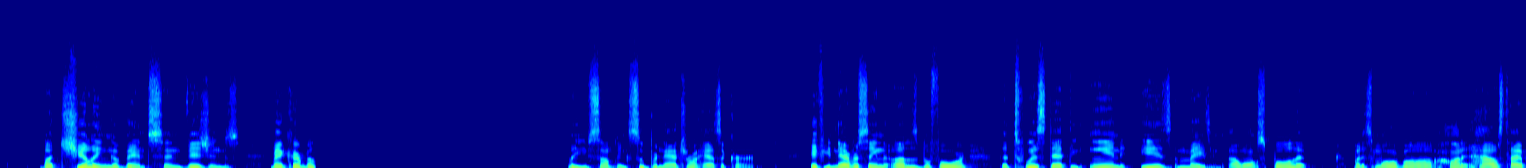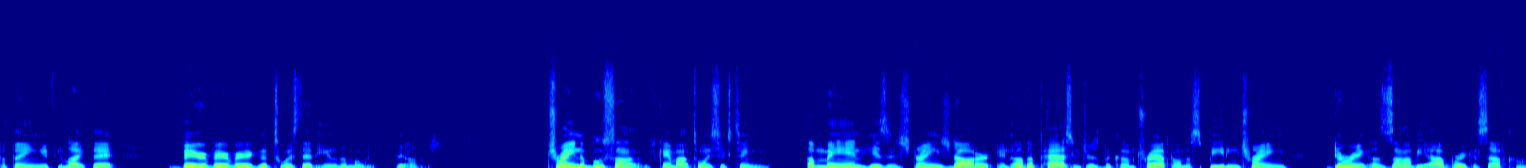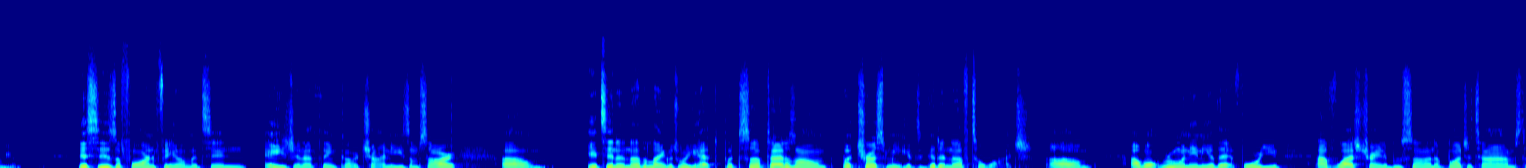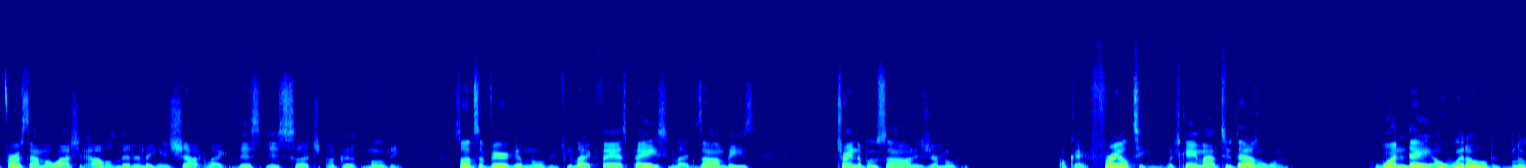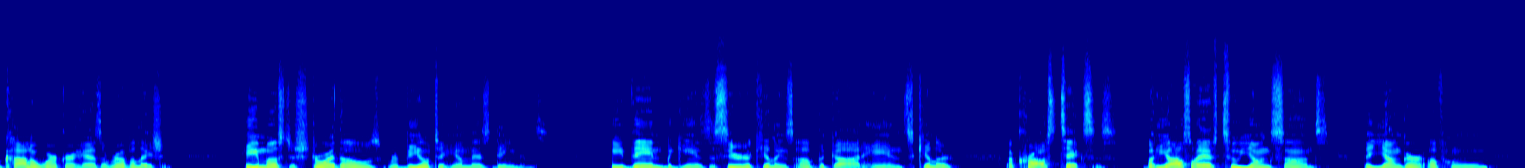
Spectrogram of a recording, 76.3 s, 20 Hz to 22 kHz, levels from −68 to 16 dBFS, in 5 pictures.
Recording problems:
audio cutting out; at 3 s for 2.5 s

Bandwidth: 17 kHz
